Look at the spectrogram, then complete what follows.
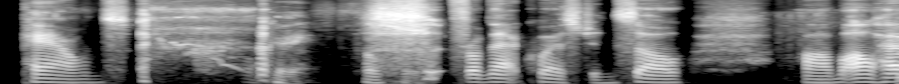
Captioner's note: laughs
